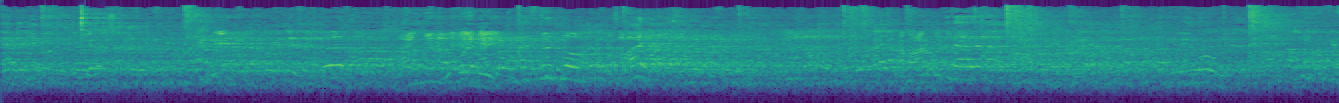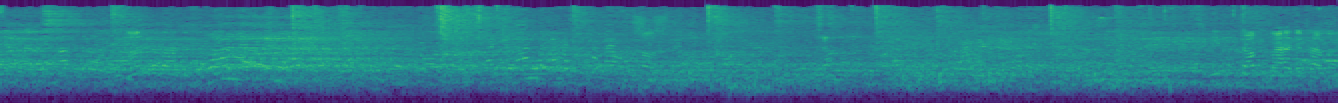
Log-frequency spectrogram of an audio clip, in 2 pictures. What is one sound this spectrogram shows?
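Shuttlecocks are struck with sharp racket pops.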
